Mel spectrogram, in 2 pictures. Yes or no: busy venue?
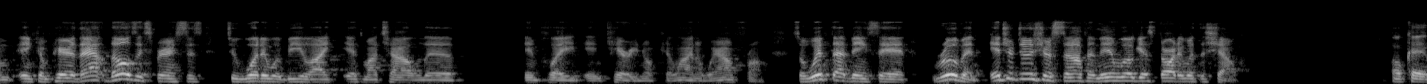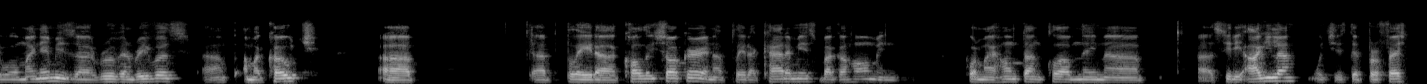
no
